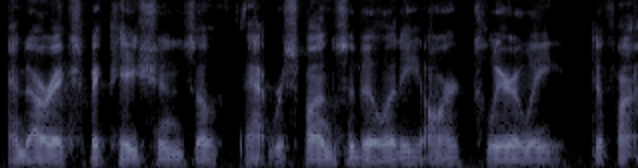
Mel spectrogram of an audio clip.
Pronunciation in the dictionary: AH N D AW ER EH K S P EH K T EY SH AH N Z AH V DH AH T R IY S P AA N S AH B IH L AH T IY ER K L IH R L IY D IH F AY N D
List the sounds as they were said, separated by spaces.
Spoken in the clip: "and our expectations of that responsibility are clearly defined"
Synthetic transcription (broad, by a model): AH N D AW ER EH K S P EH K T EY SH AH N Z AH V DH AH T R IY S P AA N S AH B IH L AH T IY ER K L IH R L IY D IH F AY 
